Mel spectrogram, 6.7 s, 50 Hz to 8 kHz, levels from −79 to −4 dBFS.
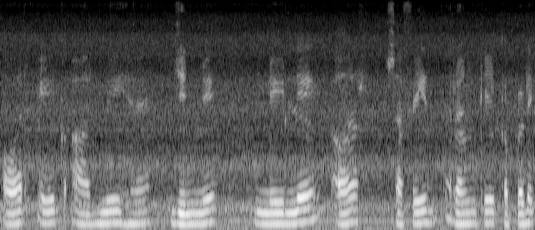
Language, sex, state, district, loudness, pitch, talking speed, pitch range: Hindi, male, Chhattisgarh, Raipur, -16 LUFS, 145 Hz, 100 wpm, 140-150 Hz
